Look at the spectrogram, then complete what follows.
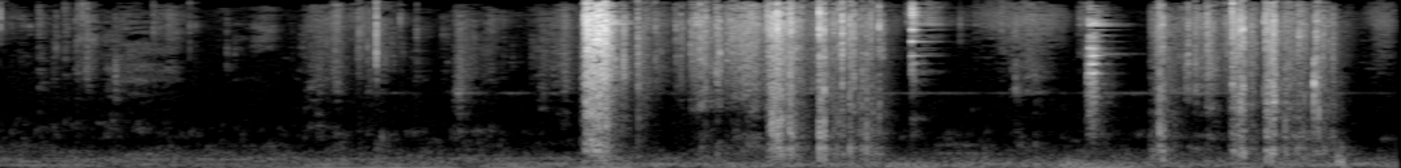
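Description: Clinks and knocks of a small glass-faced solar panel with an aluminium frame being handled and set down against a wall. The loudest knock comes about four seconds in, with a run of lighter clinks near the end.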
